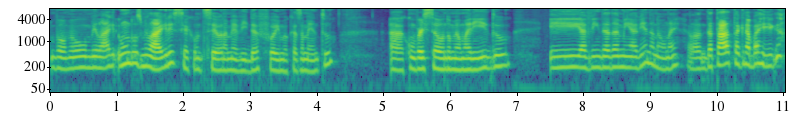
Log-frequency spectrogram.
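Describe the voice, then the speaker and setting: A woman with a plain, everyday voice speaks at medium pitch and a moderate pace with fairly even intonation, on a very clean recording with a silent background. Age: 30s. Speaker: gospel singer. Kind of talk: testimony.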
